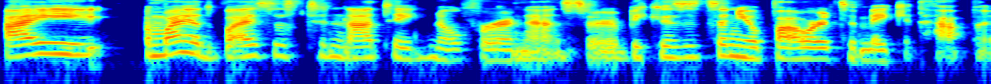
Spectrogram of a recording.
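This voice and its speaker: A woman with a non-native accent speaks at a medium pitch with ordinary pitch variation, her tone bright and sharp with vocal fry. The sound is dry and close with no echo, and her loudness swings widely. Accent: foreign. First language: not English. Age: 40s. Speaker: hairstylist and educator. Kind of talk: interview conversation. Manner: animated; repetitive stammering.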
